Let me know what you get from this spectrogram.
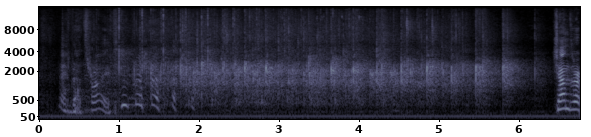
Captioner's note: applause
